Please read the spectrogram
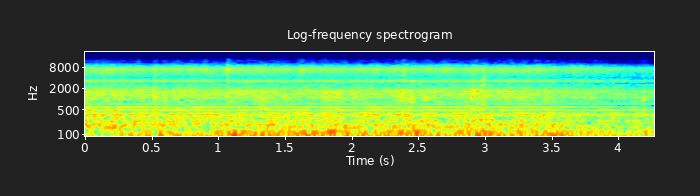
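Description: KitchenAid Professional 6000 HD stand mixer running steadily, its motor and gears humming with a few steady tones as the dough hook mixes flour into the wet ingredients for a yeast dough.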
